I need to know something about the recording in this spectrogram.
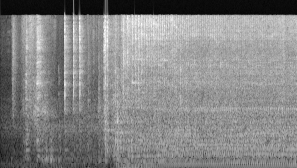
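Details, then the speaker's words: Yardworks lawnmower with Briggs and Stratton engine after fitting a new blade and bolt to fix kickback and a weird noise: rattling pull-cord tugs, then quick start and smooth, even running; no sheared flywheel key. "So that's all it was, guys. I'm glad it wasn't a sheared flywheel key or more internal damage to the engine."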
